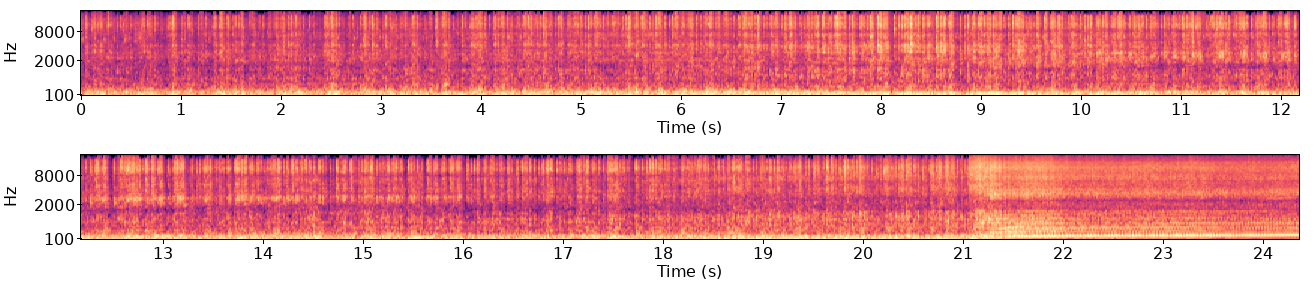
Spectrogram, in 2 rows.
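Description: A 3rd gen LS-powered drag car with a hydraulic roller cam makes a pass, its engine roaring loud and steady for a long stretch before the note drops and winds down near the end.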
